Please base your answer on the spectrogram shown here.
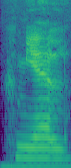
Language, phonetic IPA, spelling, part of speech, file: Polish, [xmʲjɛl], chmiel, noun / verb, Pl-chmiel.ogg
